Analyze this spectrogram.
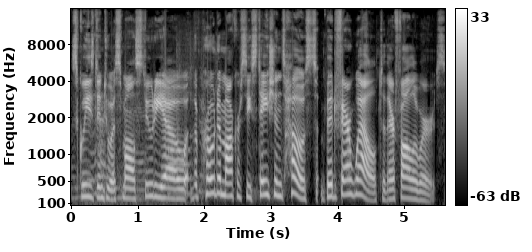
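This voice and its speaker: A woman speaks in a plain, everyday voice. Her intonation is lively. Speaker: news reporter. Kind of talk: news report.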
